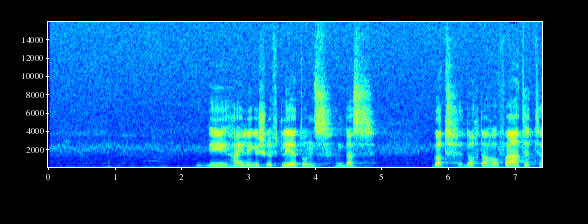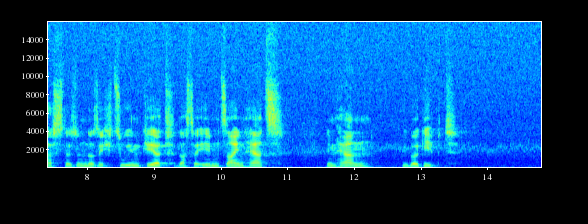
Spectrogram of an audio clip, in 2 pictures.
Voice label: Ansage; Gott, der an die Menschen denkt

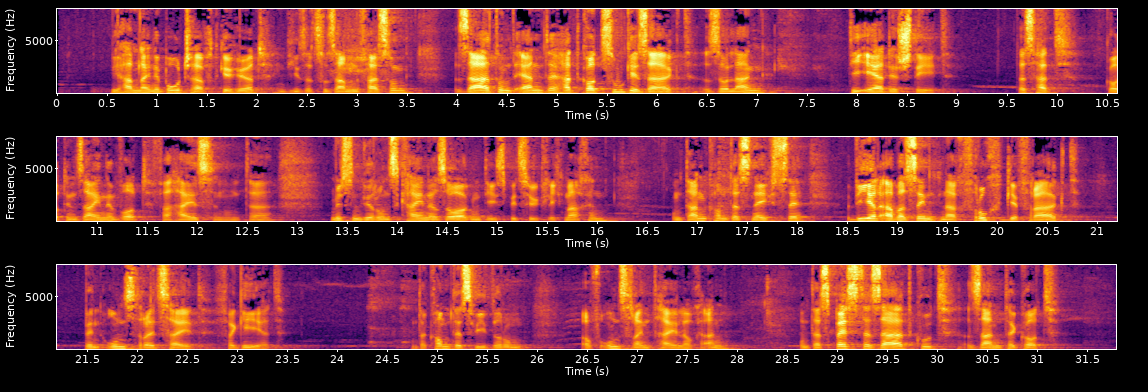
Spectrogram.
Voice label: Ansage

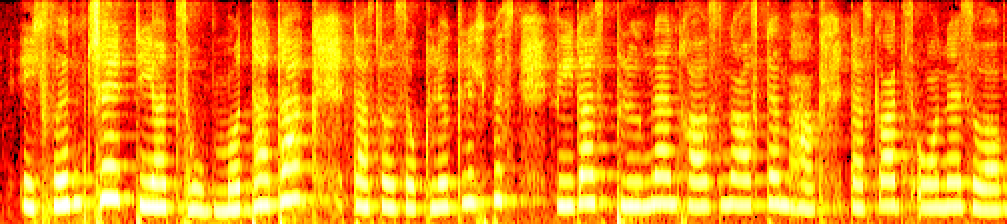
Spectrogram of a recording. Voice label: Kleinste Gruppe Gedicht

